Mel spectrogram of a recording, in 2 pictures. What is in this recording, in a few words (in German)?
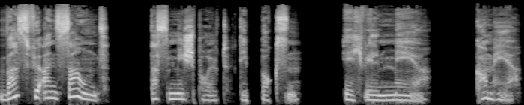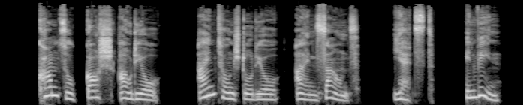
Werbung zärtlich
